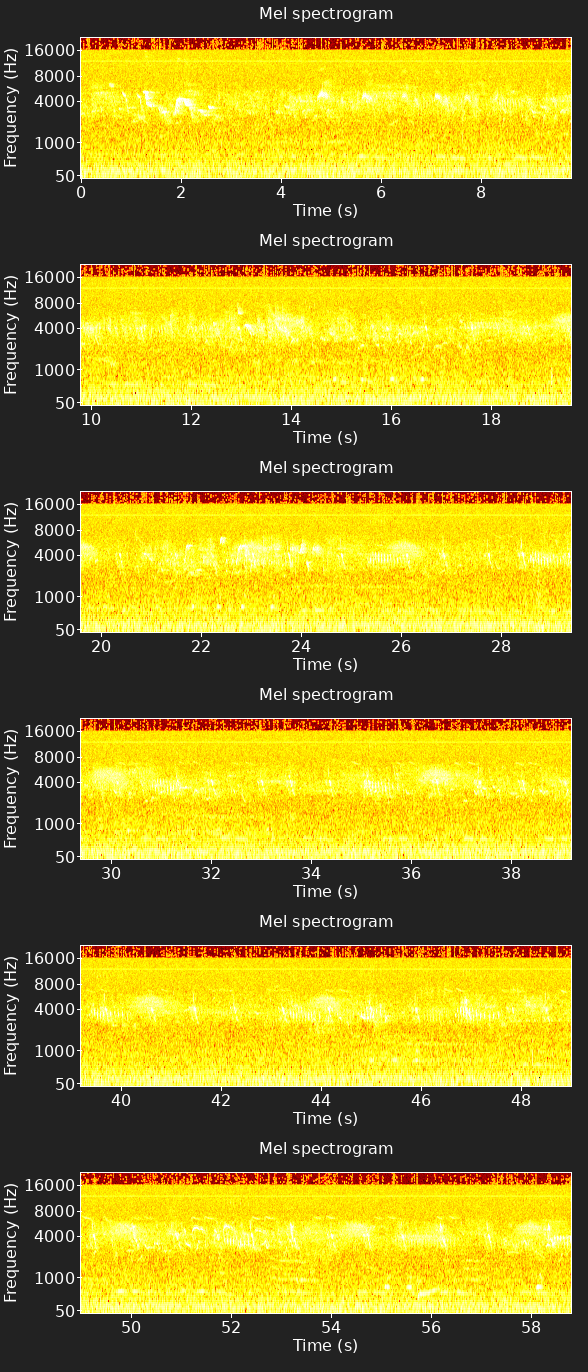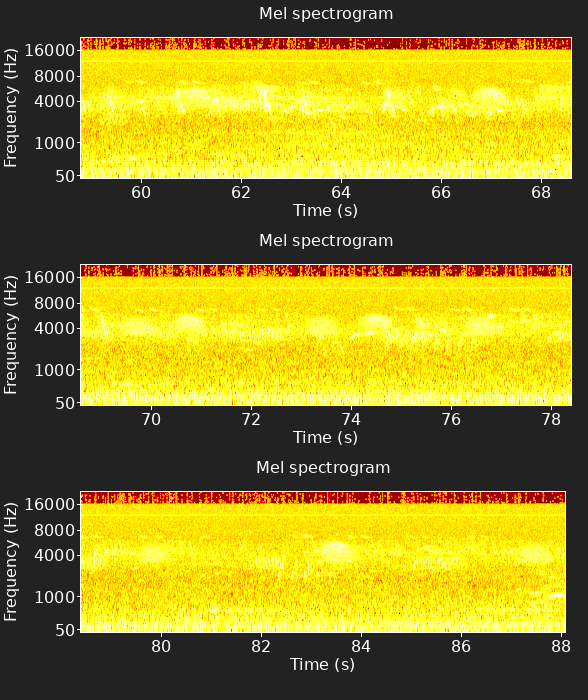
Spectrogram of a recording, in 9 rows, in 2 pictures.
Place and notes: Frigiliana, Málaga, Spanien - Easter Sunday morning in small village in Analucia
TASCAM DR-100mkII with integrated Mics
